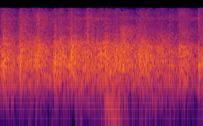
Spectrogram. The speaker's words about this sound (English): Clap for them as they come. Oh, go ahead and clap for them. Go ahead and clap for them.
